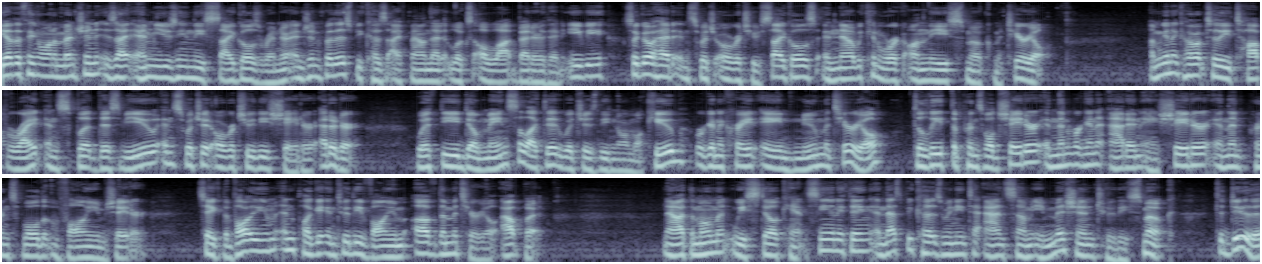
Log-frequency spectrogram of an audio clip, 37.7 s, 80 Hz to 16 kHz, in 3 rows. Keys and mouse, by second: 0.4 click, 1.2-2.9 drag, 3.3 z, 12.6 click, 14.1-15.3 drag, 16.2 n, 16.7 n, 17.6 click, 20.3 click, 21.5 ctrl+s, 21.5 n, 21.6 x, 22.5 shift+a, 27.2-29.1 drag, 29.6-30.0 drag, 31.8 middle click, 34.3 middle click, 36.5 shift+a.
